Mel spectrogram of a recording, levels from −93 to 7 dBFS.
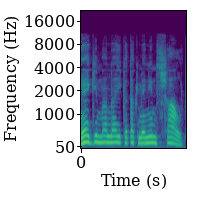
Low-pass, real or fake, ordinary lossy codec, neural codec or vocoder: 10.8 kHz; real; AAC, 96 kbps; none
